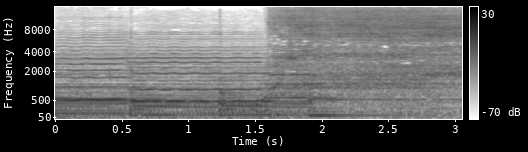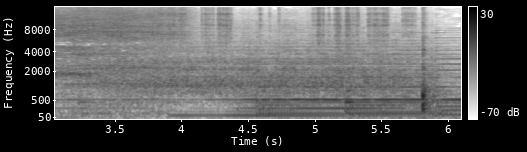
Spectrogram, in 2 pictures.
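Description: Violin background music, with an espresso machine's steam wand hissing as milk is frothed in a steel jug for about three seconds from about a second and a half in. A sharp knock near the end.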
